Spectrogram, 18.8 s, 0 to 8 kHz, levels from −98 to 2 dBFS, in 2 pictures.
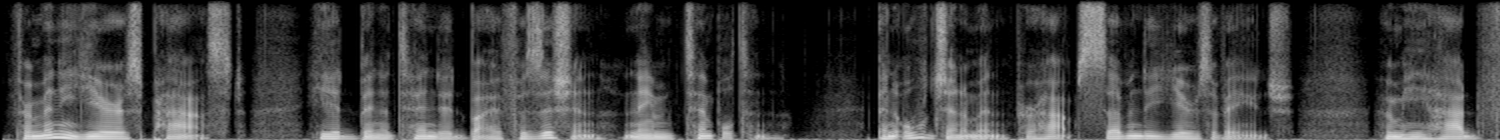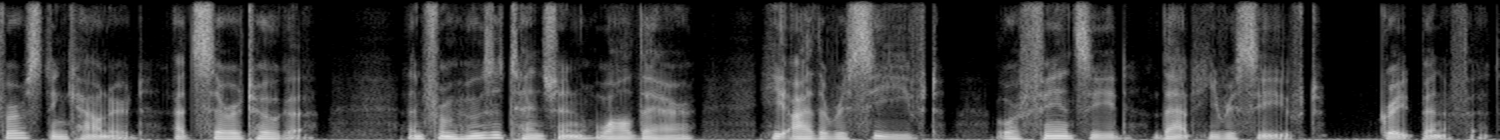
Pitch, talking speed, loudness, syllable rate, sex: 110 Hz, 135 wpm, -22 LUFS, 5.0 syllables/s, male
